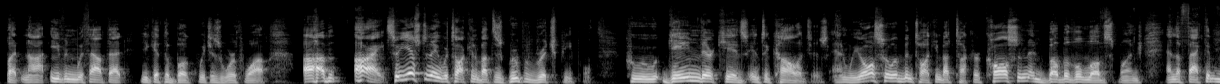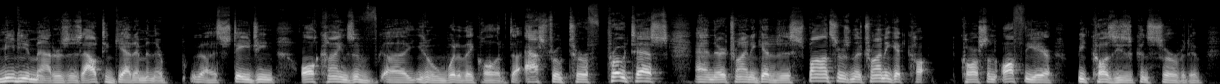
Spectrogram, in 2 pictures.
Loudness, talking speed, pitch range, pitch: -17 LUFS, 235 wpm, 100-130 Hz, 115 Hz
